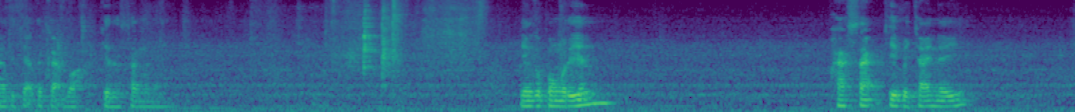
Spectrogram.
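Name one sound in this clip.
A middle-aged man speaks calmly in short phrases through a microphone, with pauses between them.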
